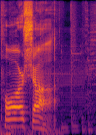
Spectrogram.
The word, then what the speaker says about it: Porsche: story behind this legendary porsche and yes it's pronounced porsha to understand how the 911 sprawling model range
